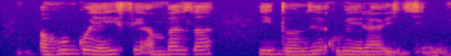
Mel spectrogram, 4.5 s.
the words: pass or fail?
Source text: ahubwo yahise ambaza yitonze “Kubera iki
pass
